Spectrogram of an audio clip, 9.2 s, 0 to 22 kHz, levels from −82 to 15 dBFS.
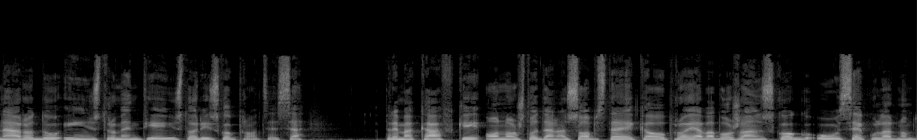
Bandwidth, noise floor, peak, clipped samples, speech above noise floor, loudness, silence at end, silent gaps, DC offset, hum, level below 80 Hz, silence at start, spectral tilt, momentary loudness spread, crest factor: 13.5 kHz; -58 dBFS; -8 dBFS; under 0.1%; 35 dB; -24 LUFS; 0 s; none; under 0.1%; none; -56 dBFS; 0 s; -5.5 dB/octave; 7 LU; 16 dB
